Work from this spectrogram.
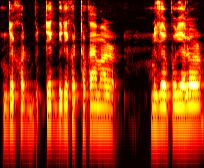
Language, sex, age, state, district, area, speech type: Assamese, male, 30-45, Assam, Lakhimpur, rural, spontaneous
